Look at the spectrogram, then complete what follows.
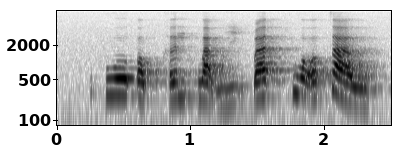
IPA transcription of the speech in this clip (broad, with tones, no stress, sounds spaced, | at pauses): h w o˧ ʔ ɔ˨˩ p̚ h ə˧ n h w a̰˧˨ w ɣ ḭ˧˨ ɓ a˦˥ t̚ k w ɔ̰˧˥ t̪ a˨˩ w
